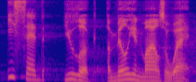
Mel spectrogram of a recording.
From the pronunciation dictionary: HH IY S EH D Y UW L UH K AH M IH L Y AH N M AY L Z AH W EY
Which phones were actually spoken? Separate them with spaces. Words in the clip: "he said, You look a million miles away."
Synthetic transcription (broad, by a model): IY S EH D Y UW L UH K AH M IH L Y AH N M AY L Z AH W EY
